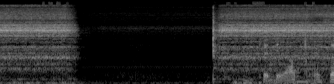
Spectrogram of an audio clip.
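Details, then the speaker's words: An open-source replica ventilator: an Arduino switches a relay driving a sprinkler valve at 20 breaths per minute. Loud airflow hiss stops, pauses, then a valve click and the hiss resumes. "let me crank up the flourish you can hear a little bit better so valves activating at 20 breaths per minute and then it is coming out this valve"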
